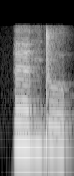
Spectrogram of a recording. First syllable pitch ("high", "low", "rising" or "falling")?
low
